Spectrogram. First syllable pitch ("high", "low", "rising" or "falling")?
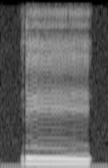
low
